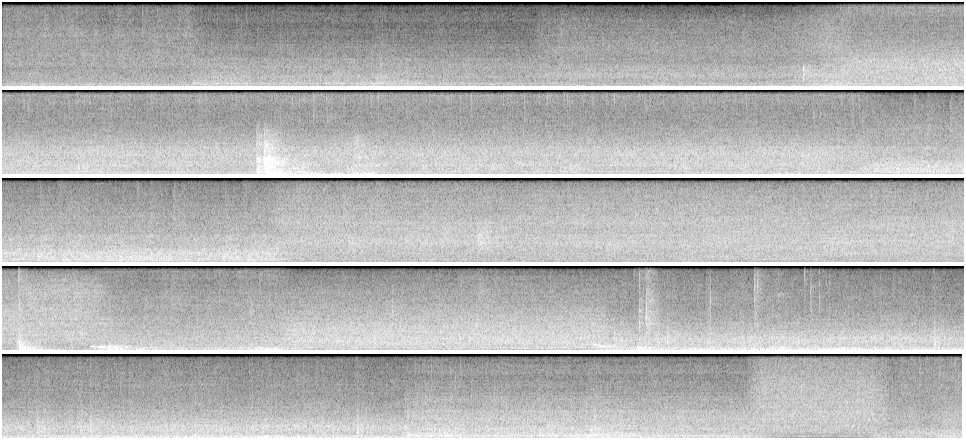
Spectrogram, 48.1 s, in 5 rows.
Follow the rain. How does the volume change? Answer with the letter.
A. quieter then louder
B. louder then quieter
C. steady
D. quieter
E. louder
E.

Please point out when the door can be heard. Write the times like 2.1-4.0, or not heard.
12.2-13.3, 29.0-30.0, 35.1-37.1.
